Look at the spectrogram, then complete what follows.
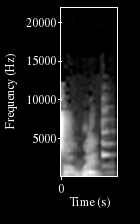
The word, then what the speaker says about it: Samhain: pre-christian celtic festival called Samhain strictly speaking pronounced so when for the Celts November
